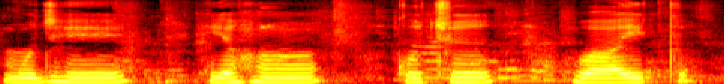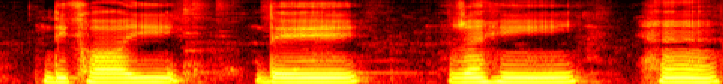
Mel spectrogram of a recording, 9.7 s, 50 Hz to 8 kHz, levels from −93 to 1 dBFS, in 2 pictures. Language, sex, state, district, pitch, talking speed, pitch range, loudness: Hindi, male, Madhya Pradesh, Katni, 150 Hz, 50 wpm, 145-160 Hz, -15 LUFS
